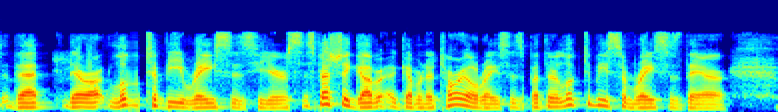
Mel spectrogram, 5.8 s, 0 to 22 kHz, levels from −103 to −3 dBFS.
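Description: At 0.96 to 1.04 s, concealed Bluetooth headset packet loss replaces about 70 ms of speech with a repeated short stretch of earlier waveform, heard as a buzzy held tone ending in a slight warble. A brief loss at 3.56 s replaces about 15 ms.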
